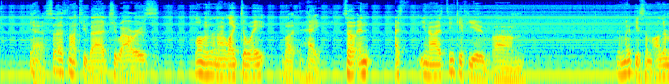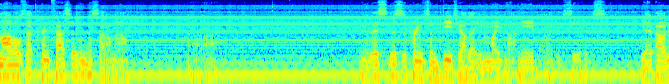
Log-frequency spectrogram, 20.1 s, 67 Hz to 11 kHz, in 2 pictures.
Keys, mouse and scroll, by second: 9.2-10.1 middle drag, 10.5 click, 12.8-14.3 drag, 14.7-15.5 middle drag, 15.7-17.1 scroll down 1, 17.1-18.8 right drag, 19.2-20.0 right drag.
